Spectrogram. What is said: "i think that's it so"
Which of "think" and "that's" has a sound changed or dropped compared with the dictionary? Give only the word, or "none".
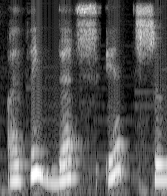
none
